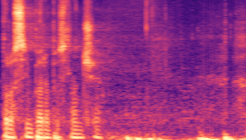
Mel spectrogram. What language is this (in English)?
Czech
